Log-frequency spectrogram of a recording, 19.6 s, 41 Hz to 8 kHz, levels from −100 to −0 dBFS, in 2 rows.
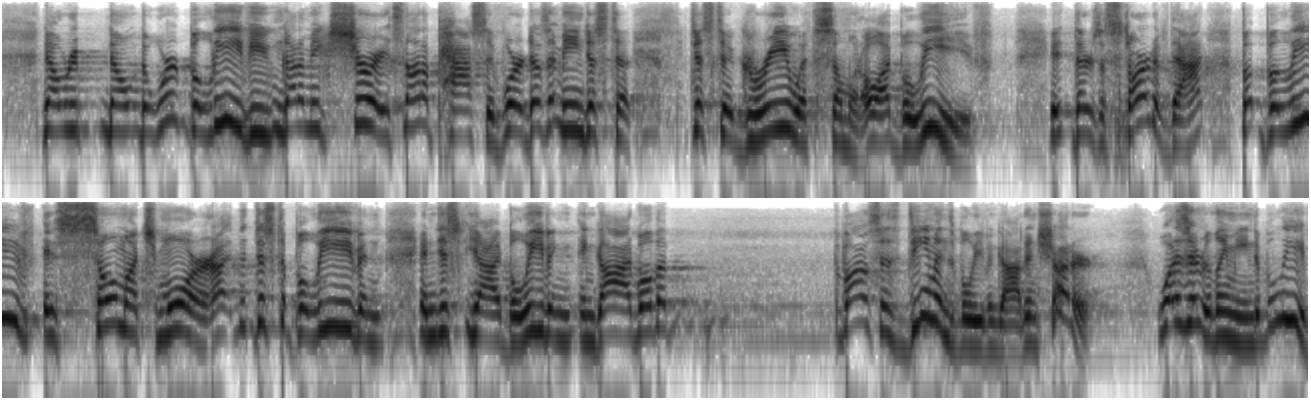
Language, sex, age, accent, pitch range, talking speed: English, male, 40-59, American, 210-275 Hz, 215 wpm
